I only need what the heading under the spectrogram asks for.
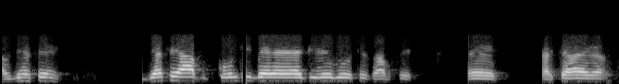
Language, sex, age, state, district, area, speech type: Hindi, male, 60+, Madhya Pradesh, Gwalior, rural, conversation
